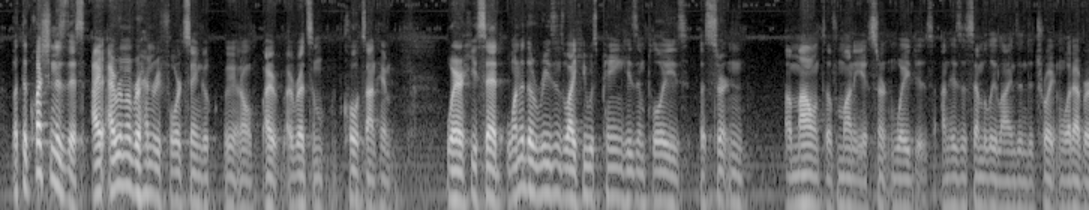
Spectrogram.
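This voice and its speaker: Speaking at a fairly quick pace, a man with a fairly low pitch and a plain, everyday voice shows ordinary pitch variation and big swings in loudness. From United States. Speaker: discussion guest. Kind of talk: discussion panel. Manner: casual.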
